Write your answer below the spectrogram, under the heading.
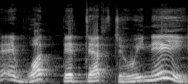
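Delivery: booming, very loud, slow call. Testing voice levels for a recording, demonstrating a loud voice. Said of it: "now I'm going to do a loud voice".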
